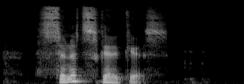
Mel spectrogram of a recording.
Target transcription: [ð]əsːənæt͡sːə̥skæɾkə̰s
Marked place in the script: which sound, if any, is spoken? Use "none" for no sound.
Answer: θ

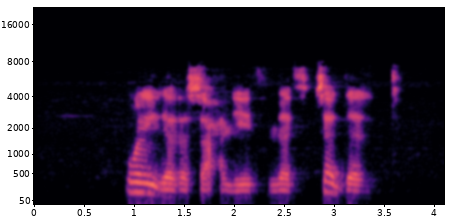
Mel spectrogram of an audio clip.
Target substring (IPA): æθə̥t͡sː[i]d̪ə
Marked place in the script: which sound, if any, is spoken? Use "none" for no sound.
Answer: æ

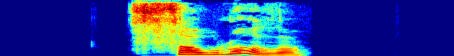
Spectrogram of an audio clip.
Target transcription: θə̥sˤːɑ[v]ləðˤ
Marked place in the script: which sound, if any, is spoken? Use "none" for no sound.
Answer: w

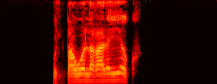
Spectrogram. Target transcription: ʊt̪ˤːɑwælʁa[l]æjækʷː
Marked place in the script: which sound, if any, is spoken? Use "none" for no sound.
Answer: ɾ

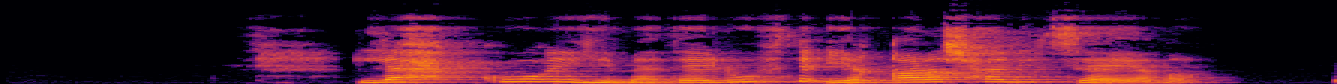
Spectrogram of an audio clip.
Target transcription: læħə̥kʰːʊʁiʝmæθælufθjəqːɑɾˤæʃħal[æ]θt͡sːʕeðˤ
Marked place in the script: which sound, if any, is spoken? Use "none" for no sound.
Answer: i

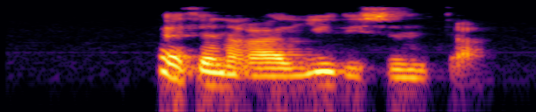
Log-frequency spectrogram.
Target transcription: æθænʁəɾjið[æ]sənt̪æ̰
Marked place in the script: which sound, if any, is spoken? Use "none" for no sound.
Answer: i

